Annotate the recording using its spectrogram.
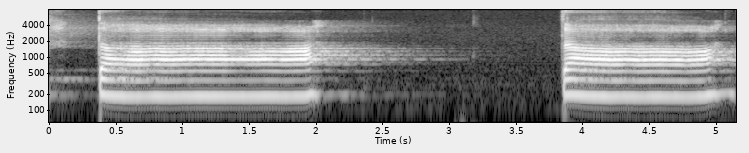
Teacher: जब हम ता को पढ़ते हैं तो हमारी जो जुबान की टिप होती है नोक होती है वो हमारे ऊपर वाले जो दांत होते हैं सामने वाले उनकी अंदर वाली साइड पे जो मसूड़े होते हैं उनको टच करती है। ठीक है?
